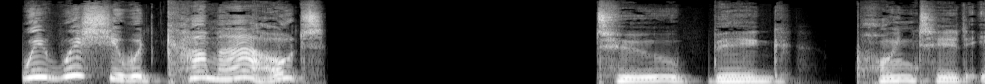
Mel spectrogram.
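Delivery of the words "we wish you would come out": put-on high-pitched, wishful child's voice; eager girl pleading. Sister coaxes hidden creature out, high eager plea. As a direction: coax hopefully in a high girl's voice.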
